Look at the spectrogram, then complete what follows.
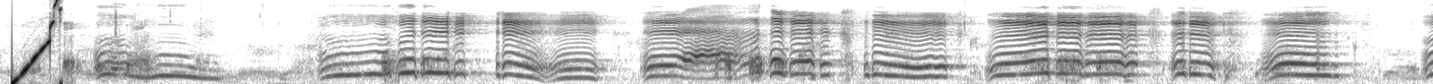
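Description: A fast rising whoosh sound effect at the very start, the loudest sound, then high-pitched playful cooing and giggling in short rising-and-falling runs, from a mother playing with her baby.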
